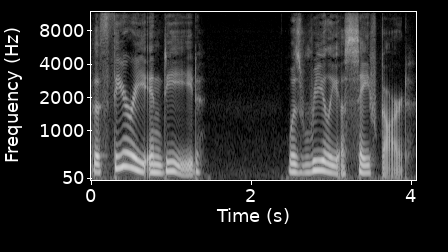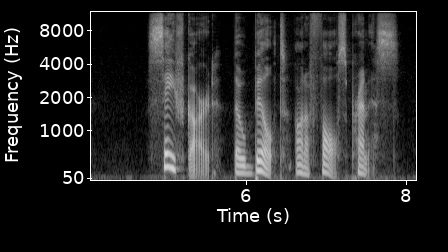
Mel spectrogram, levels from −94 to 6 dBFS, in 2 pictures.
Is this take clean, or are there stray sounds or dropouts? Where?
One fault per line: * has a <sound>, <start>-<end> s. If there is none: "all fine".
all fine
